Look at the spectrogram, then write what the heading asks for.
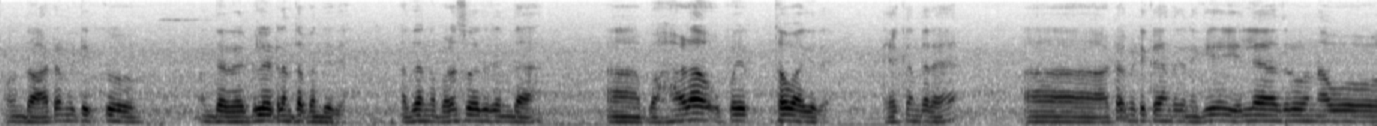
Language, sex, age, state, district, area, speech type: Kannada, male, 45-60, Karnataka, Bellary, rural, spontaneous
